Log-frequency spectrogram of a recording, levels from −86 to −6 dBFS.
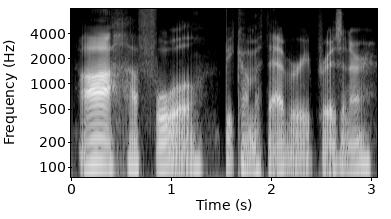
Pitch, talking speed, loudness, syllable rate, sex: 100 Hz, 115 wpm, -22 LUFS, 4.5 syllables/s, male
